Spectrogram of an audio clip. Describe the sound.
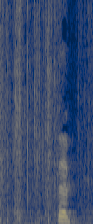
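Papery crinkling of packing paper in several quick rustling bursts during the unboxing of a box, while a piece of the paper is being eaten, then a brief tonal voiced sound cuts in near the end.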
